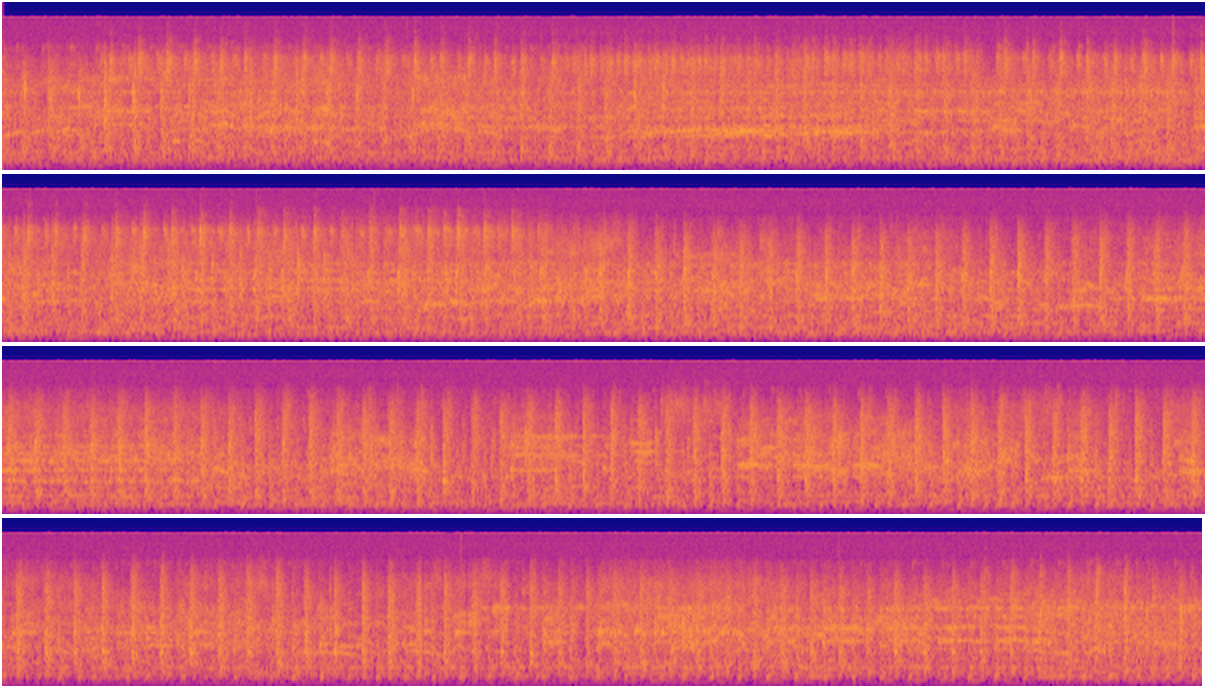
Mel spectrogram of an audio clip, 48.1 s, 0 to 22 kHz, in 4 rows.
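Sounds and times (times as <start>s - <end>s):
drum kit fast beat: 0.0s - 48.0s
hand clapping: 0.0s - 48.0s.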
